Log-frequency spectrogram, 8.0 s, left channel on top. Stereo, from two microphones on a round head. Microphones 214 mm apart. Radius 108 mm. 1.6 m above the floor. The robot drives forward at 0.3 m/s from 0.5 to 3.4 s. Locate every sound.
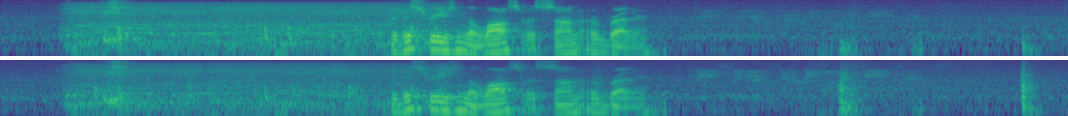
0.5 s a sneeze: 60° left (ahead or behind), 5 m; by 1.1 s 65° left (ahead or behind), 5 m
2.9 s a man speaking: 70° left (ahead or behind), 1.0 m; by 4.9 s 65° left (ahead or behind), 1.1 m
5.2 s whispering: 55° right (ahead or behind), 4.5 m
